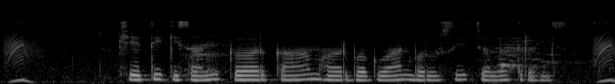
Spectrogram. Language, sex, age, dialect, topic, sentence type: Chhattisgarhi, female, 25-30, Northern/Bhandar, agriculture, statement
